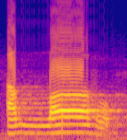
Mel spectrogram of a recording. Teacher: Allahu ada lam jalalah, dibaca tafkhim karena diawali dengan harokat fathah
